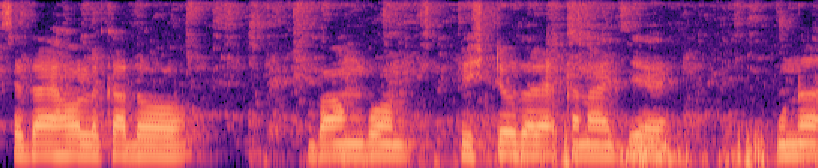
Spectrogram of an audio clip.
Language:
Santali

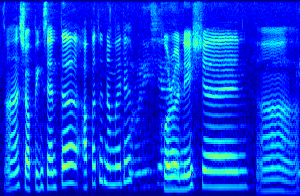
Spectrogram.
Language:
English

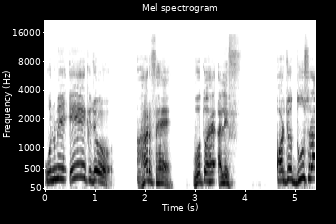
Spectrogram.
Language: Urdu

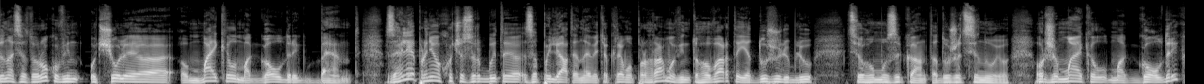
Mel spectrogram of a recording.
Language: Ukrainian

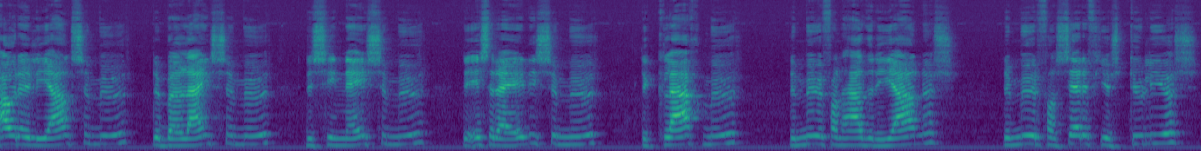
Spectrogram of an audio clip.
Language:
Dutch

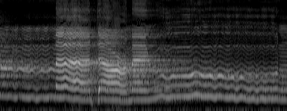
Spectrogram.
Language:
Arabic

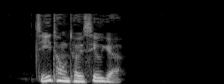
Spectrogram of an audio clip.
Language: Cantonese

